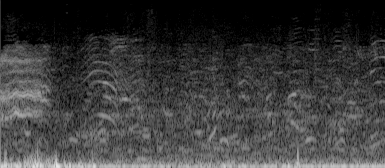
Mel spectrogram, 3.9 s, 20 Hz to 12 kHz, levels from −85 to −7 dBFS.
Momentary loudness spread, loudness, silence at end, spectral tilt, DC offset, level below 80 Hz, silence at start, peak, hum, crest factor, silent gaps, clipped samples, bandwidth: 10 LU; -33 LUFS; 0 s; -7 dB/octave; under 0.1%; -30 dBFS; 0 s; -12 dBFS; none; 16 dB; none; under 0.1%; 6.8 kHz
